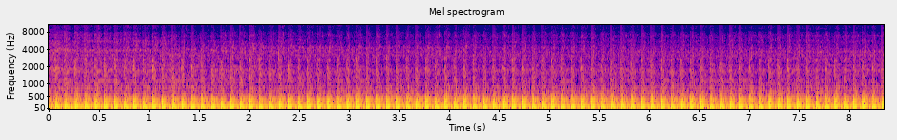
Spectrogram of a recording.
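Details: 1987 Suzuki Quadrunner LT230E ATV single-cylinder, started with hand over intake as choke since choke cable frozen; steady even thump about three and a half beats per second, no misses or surging; healthy idle.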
